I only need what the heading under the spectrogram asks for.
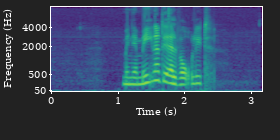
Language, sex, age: Danish, female, 34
